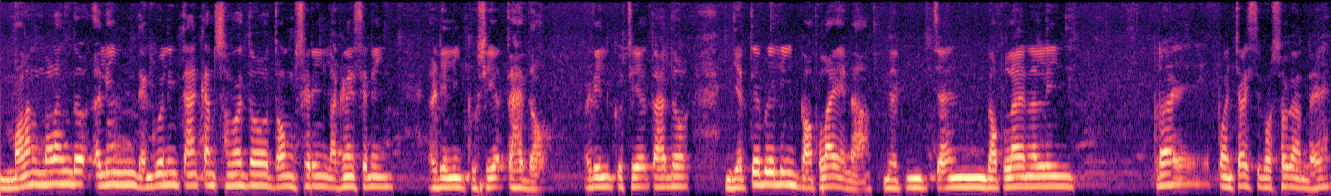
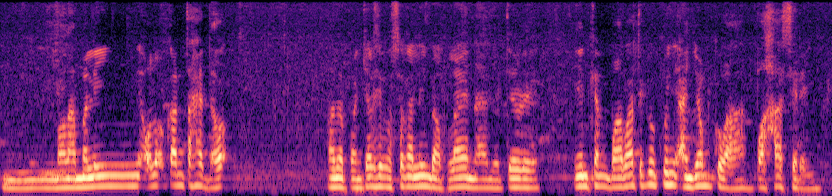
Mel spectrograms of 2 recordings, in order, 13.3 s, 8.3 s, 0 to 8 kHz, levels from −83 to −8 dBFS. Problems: background conversations at intervals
